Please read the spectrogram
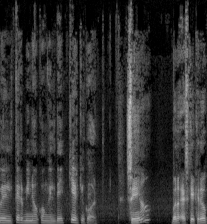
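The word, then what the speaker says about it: Kierkegaard: ¿Cómo se pronuncia correctamente Ricardo Kirkegar? Kirkegor. Ajá. O sea, Soren Kirkegor.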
